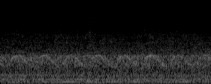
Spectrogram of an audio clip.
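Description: Emergency vehicle siren with a quickly rising and falling pitch, repeating steadily.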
